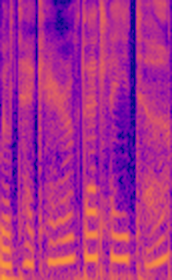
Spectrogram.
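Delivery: put-on very slow, dawdling, drawn-out old woman's voice. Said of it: "she's got the [name] voice, sort of old lady".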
